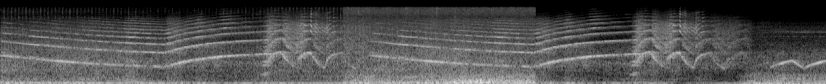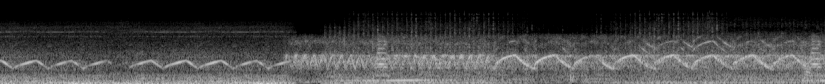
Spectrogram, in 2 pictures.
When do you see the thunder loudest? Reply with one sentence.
The volume of the thunder peaks at 5 seconds.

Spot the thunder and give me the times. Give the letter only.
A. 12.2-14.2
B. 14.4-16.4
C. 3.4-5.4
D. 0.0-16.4
C.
